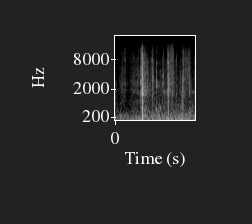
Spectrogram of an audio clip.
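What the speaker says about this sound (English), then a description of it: "Let me just shuffle a little bit more because I want one card only, please, universe." A deck of oracle cards is shuffled by hand, giving soft papery riffles and one sharper flick, close and quiet, with no speech.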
